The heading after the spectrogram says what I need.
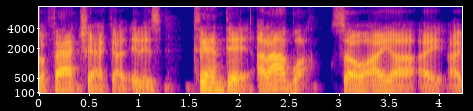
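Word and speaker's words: Tren de Aragua: It is tend Aragua. So I uh I I mispronounced the name.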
